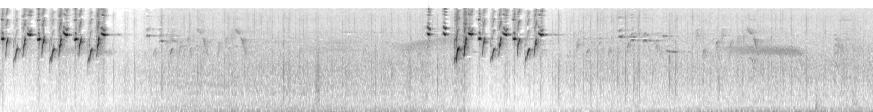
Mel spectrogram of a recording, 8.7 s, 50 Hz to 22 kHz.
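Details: Competition recording of a European goldfinch from the 2016 world goldfinch song championship: a fast, high tinkling twitter opens, a quiet gap follows, then a second bright burst of chattering notes over steady low hum.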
